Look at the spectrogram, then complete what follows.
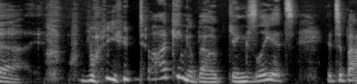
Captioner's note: laughs quietly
